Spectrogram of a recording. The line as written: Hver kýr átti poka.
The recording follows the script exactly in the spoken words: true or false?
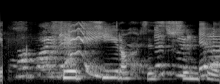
false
